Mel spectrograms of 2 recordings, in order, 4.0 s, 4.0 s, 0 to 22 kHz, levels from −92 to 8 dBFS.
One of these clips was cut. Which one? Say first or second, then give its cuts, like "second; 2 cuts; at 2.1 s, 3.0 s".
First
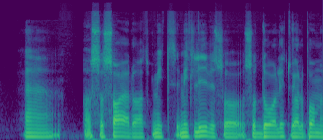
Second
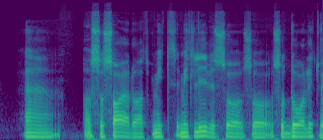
first; 1 cut; at 2.7 s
